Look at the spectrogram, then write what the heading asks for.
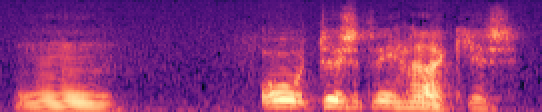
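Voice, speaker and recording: An actor in a Dutch radio drama playing the lordly, irritable master of a manor, brisk and authoritative with staff and wife. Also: male voice, mid-range voice, sing-song, husky, heavily acted. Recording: hissy old radio play recording.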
